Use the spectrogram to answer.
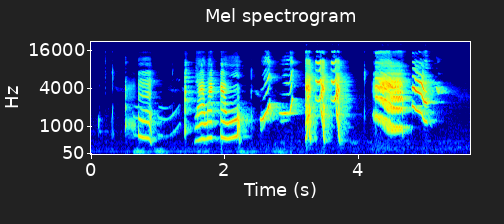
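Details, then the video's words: Pet parrot mimicking words, said to say 'mitthu', 'mummy' and 'papa': a run of short, speech-like bursts with stacked harmonic bands, bent and gliding syllables, ending in a longer raspy phrase. "Talking parrot - Bolne wala mitthu - mitthu mitthu 🦜 Mummy bolne wala tota - papa bolunga"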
